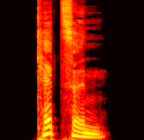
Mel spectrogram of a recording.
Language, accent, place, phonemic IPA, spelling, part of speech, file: German, Germany, Berlin, /ˈkɛtsɪn/, Kätzin, noun, De-Kätzin.ogg
- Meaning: female house cat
